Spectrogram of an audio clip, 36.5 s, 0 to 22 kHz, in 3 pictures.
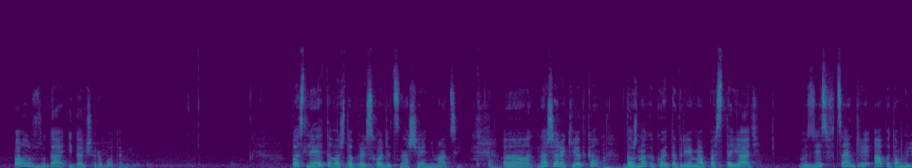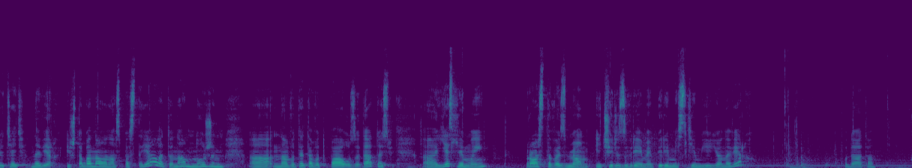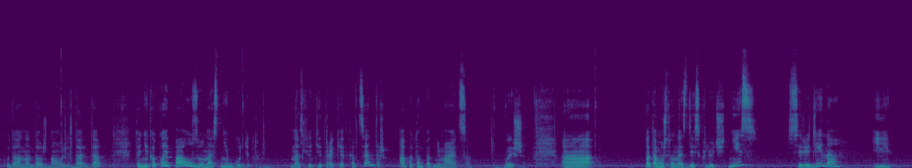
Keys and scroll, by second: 27.7 space.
